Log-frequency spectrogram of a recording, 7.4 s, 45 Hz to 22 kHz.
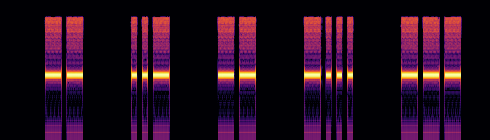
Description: Morse code, heard as a keyed tone, about 15 wpm, spaced as for 8 wpm, 800 Hz. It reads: MUMBO
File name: Misc / Misc-mp3s / WordPairs sp @13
